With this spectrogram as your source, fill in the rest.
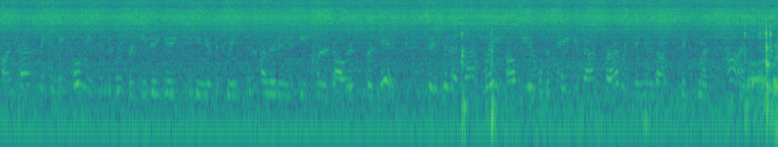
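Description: Mini torch soldering a crack in a metal ring, a steady loud hissing flame running throughout, with faint background voices and small clicks.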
